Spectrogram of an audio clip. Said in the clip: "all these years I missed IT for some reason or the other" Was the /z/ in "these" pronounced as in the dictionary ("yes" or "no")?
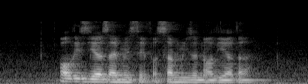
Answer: yes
